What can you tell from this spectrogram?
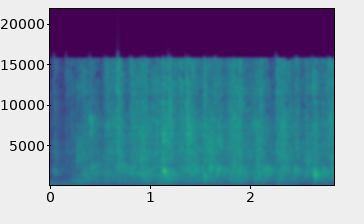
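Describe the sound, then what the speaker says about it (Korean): An audience at a Pocheon community social security council evaluation and award ceremony gives a dense, steady round of clapping, close and even throughout, with no speech over it. "다시 한번 박수 부탁드립니다."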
